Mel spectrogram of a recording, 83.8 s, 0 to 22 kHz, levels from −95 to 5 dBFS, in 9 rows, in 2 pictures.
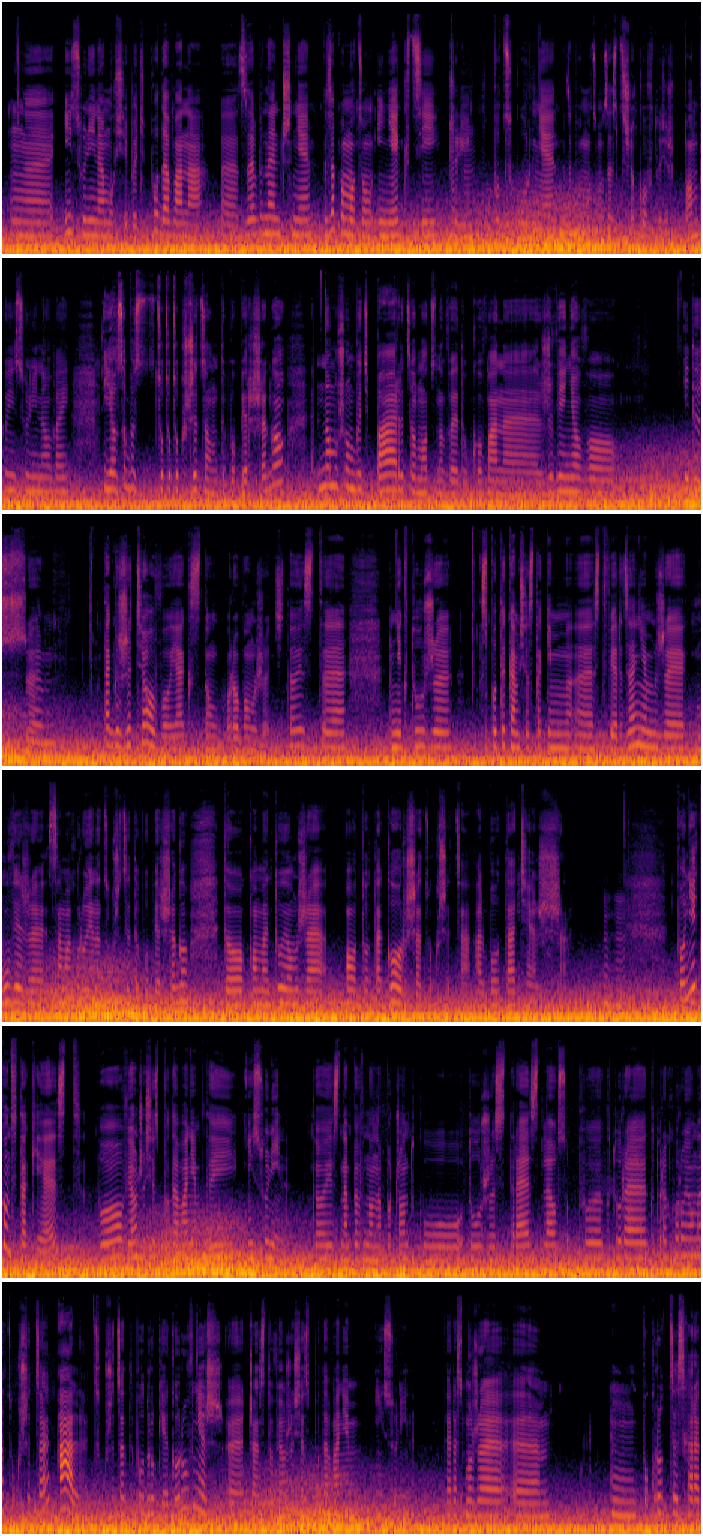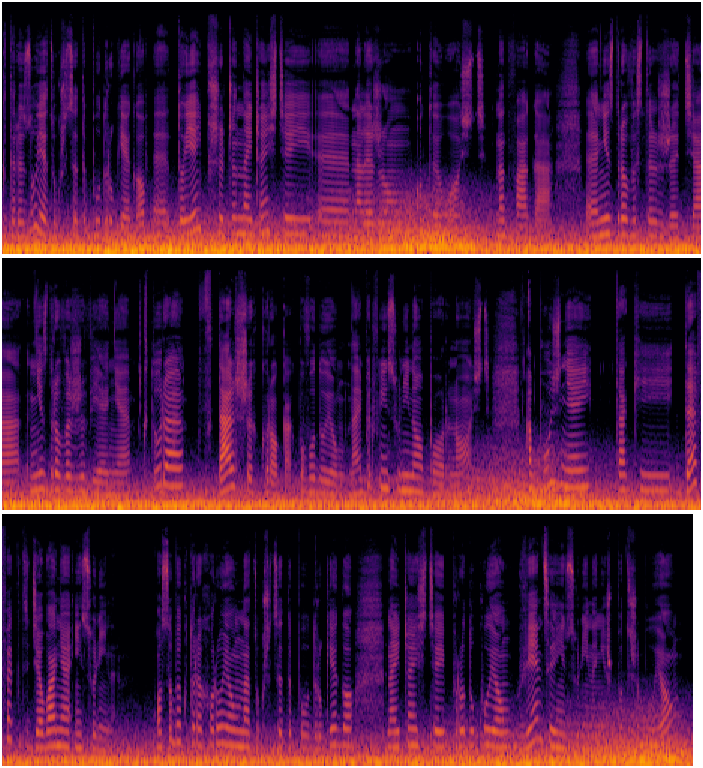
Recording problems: low rumble; loud; throughout; 3 dB below the speech
audio stuttering; at 11 s

